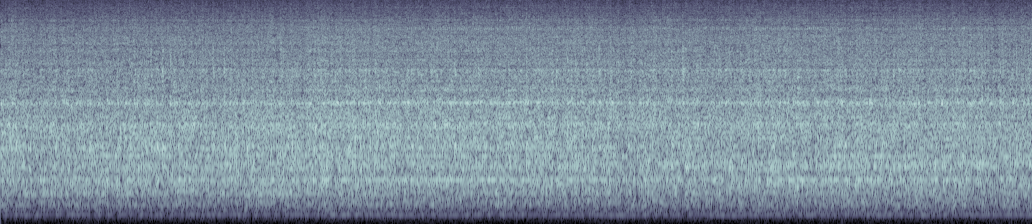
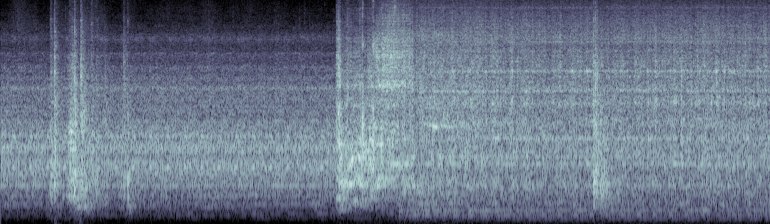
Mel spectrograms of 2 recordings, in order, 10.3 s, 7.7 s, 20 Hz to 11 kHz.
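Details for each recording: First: 1966 Chevrolet C10 during a tune-up, before timing is corrected: steady but slightly hurried idle with a faint light clatter over it; ignition timing set far too advanced. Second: 1966 Chevrolet C10 after basic tune-up with dwell set: a few short bursts, then catches and settles into a steady, even idle around 800 rpm; runs smoothly, better than before.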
